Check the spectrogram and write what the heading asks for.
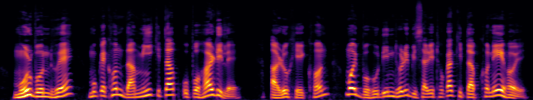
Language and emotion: Assamese, happy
